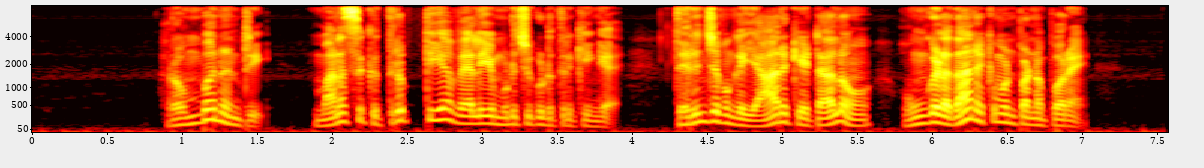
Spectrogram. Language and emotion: Tamil, happy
